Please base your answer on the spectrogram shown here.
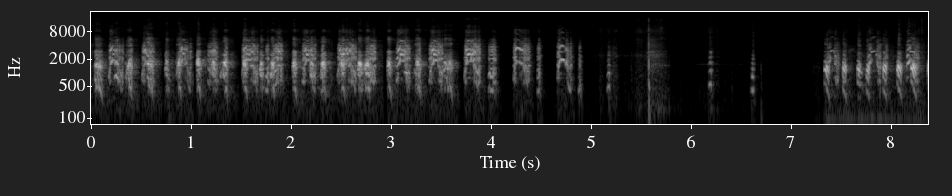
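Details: Rapid chuk-chuk notes from farm-raised chukar pour out in a fast stream, tail off into a few isolated clicks, then resume in a quick burst.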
